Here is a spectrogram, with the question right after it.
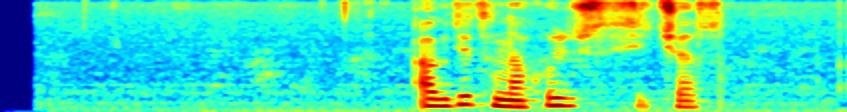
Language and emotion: Russian, neutral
